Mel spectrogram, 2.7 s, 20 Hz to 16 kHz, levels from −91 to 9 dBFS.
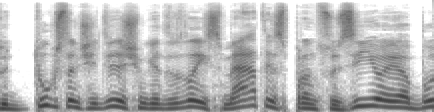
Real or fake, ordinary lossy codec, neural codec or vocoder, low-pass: real; AAC, 64 kbps; none; 14.4 kHz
